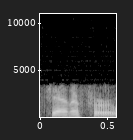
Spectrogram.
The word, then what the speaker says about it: Jennifer: So you probably know how to spell Jennifer with two N's, and my last name, Schneider, is spelled Schneider.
